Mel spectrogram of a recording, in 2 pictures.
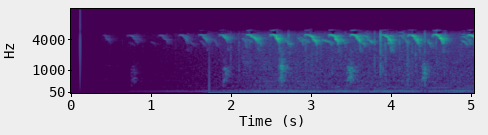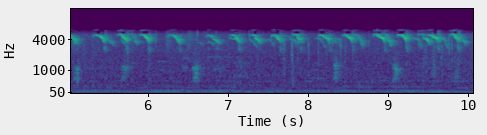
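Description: Birds chirping rapidly: a quick run of short, high, falling peeps, about four a second, starting about a second and a half in, over a steady low hum.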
